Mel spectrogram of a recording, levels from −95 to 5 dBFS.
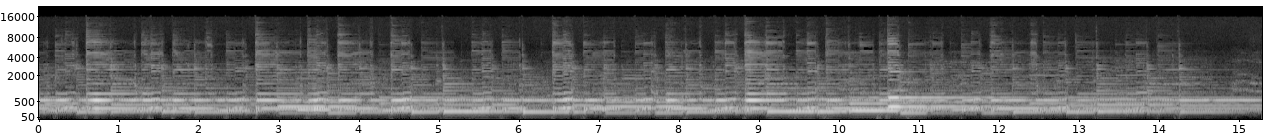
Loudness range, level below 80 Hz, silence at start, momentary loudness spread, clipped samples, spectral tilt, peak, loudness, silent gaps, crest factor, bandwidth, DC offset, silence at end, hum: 6 LU; -76 dBFS; 0 s; 10 LU; under 0.1%; -5.5 dB/octave; -2 dBFS; -22 LUFS; none; 20 dB; 16 kHz; under 0.1%; 0 s; none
